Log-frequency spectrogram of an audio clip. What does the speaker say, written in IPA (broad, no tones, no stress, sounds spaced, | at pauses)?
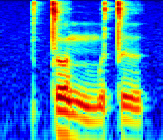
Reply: t ə n m ɪ t ɪ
